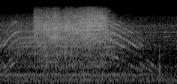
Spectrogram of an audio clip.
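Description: Evolution mitre saw making one cut through a board: the motor whines up in pitch, the blade cuts for about a second, then the whine falls away as the saw spins down. It is faint in the mix.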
